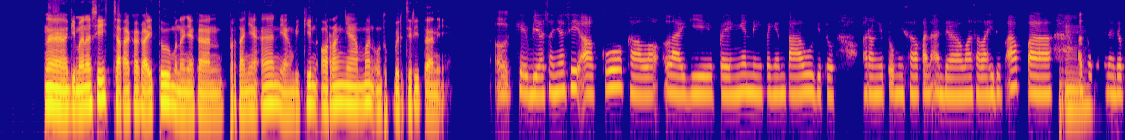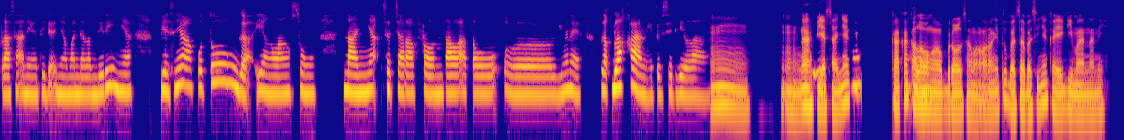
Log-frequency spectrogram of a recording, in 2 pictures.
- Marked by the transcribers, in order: none
- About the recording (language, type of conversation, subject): Indonesian, podcast, Bagaimana cara mengajukan pertanyaan agar orang merasa nyaman untuk bercerita?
